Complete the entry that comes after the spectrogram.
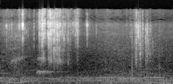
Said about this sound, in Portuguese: Com um barulho de pizza fria.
